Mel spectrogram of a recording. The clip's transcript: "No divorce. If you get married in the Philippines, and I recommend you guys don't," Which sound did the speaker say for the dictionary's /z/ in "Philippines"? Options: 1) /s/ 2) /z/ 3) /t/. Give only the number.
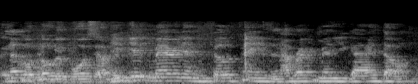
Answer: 2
